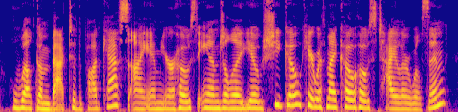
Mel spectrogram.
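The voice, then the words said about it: Husky, congested voice. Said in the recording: “the sexy voice is still me ... I am fighting a sweet back-to-school cold”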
